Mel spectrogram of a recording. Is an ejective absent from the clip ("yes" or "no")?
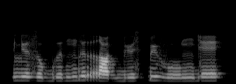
yes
